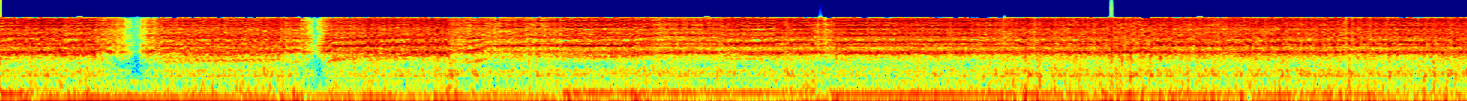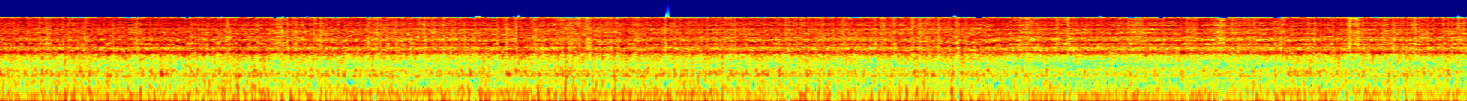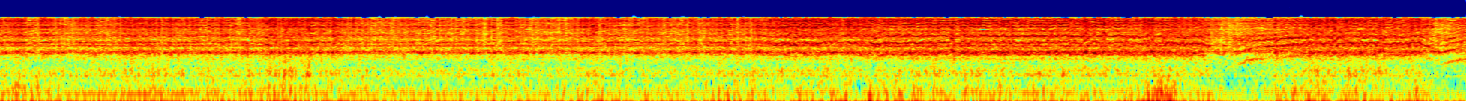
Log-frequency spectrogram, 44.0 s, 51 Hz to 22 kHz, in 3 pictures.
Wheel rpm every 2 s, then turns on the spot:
170, 140, 170, 220, 230, 230, 230, 230, 240, 230, 220, 230, 220, 230, 230, 230, 240, 230, 230, 200, 160, 150.
none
